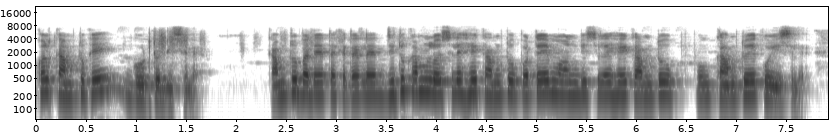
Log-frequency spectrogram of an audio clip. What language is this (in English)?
Assamese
